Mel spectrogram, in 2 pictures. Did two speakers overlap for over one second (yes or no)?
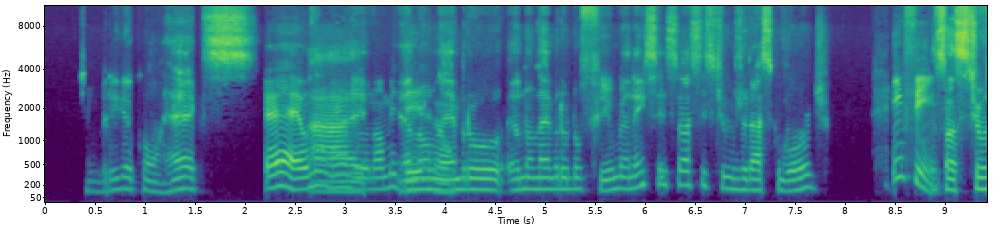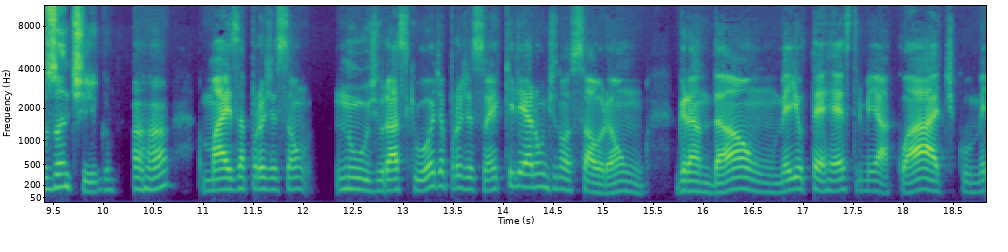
yes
